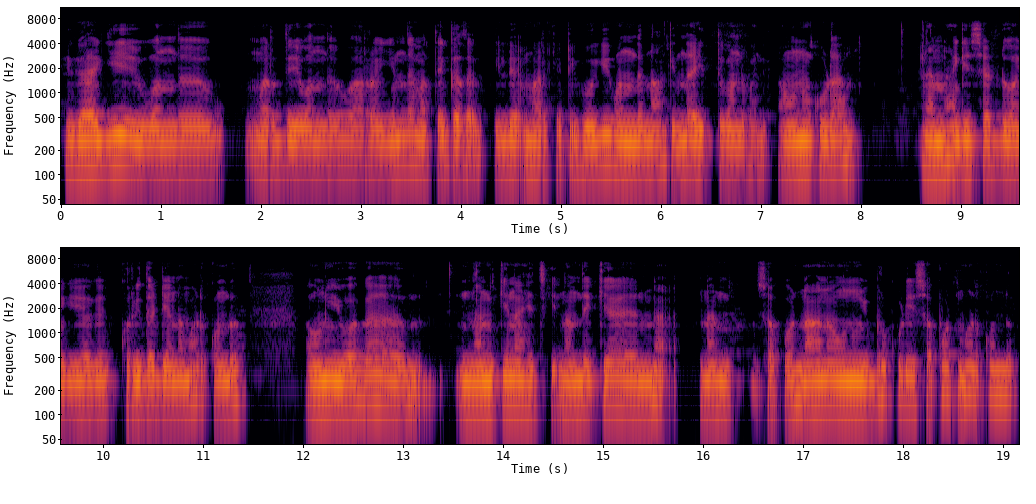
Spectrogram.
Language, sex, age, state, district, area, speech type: Kannada, male, 30-45, Karnataka, Gadag, rural, spontaneous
